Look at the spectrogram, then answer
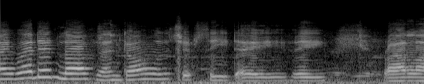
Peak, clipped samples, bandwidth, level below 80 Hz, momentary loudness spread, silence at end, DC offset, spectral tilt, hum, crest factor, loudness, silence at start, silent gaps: -8 dBFS; under 0.1%; 14 kHz; -40 dBFS; 10 LU; 0 s; under 0.1%; -5.5 dB/octave; none; 16 dB; -25 LUFS; 0 s; none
